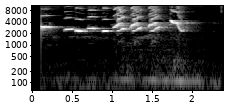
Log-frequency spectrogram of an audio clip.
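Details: Oriental magpie-robin of the Aceh type, recorded on 24 December 2022, gives a loud, clear song. A long, level whistled note opens it, followed by a rapid run of bright, sweet warbled phrases that rise and fall before the song fades out.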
